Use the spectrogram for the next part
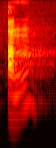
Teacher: Ich habe Ihnen zum Beispiel erklärt, dass man bei so Wörtern wie an, der Präposition an Weihnachten, wenn Sie das so sagen, da haben wir diesen glottalen Plosiv am Anfang, wenn wir das aussprechen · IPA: [ʔan]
